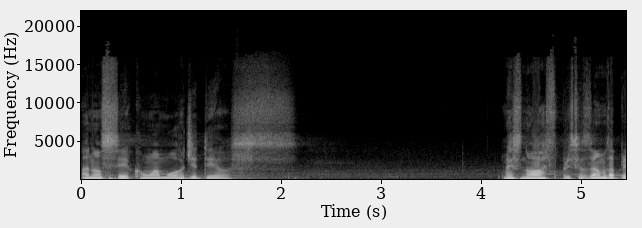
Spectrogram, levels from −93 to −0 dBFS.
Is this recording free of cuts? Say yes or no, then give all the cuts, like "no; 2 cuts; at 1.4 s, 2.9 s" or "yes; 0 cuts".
yes; 0 cuts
